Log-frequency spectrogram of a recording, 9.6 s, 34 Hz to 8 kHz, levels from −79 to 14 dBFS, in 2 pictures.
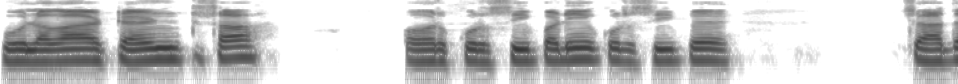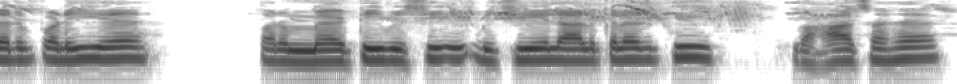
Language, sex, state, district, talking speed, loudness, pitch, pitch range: Hindi, male, Uttar Pradesh, Budaun, 145 wpm, -17 LUFS, 170 Hz, 160-180 Hz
